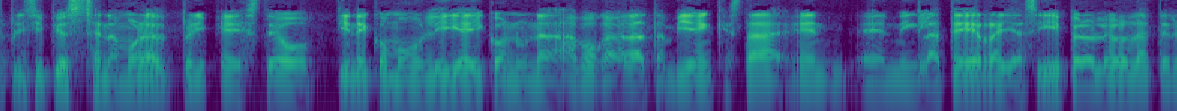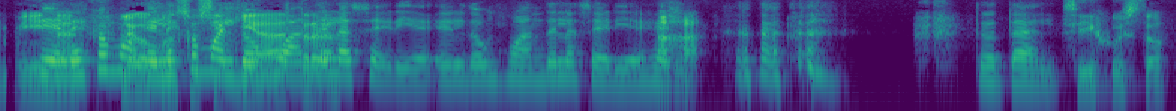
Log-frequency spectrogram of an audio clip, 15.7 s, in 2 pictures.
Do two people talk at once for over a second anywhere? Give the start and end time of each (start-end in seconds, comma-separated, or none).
8.0-10.2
